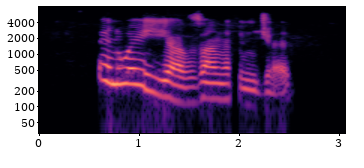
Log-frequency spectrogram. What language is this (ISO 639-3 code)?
kab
